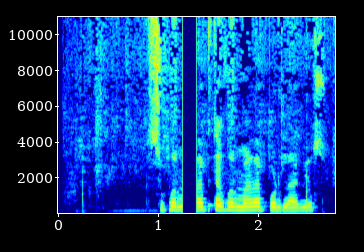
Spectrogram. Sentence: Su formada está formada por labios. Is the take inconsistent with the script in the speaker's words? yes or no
no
